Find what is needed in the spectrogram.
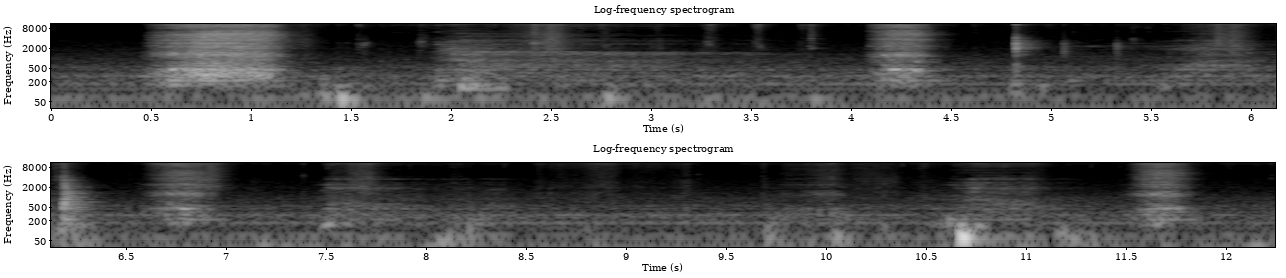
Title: Chhinkni Sneezes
